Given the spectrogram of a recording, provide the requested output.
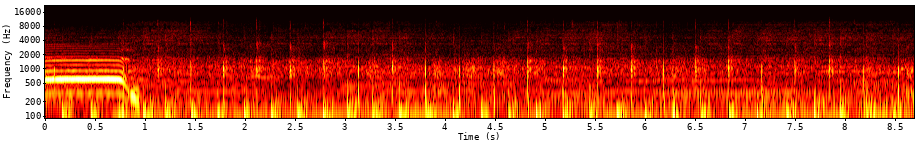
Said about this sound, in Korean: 하나님께 영광과 감사의 박수 올려드립니다 아멘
